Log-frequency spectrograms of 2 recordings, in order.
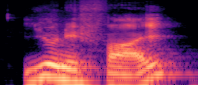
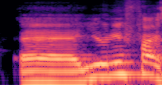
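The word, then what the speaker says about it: UniFFI: And also Mozilla created Unify. I hope the pronunciation is correct. Unify with double F. It's like from Unify. That's the reason. Like it's like unifying Rust for with the other platform.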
